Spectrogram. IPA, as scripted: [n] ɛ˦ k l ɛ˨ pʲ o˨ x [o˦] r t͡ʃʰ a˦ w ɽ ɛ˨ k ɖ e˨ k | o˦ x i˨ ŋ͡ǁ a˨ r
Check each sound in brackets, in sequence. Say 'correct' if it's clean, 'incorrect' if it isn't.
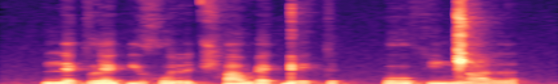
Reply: correct, correct

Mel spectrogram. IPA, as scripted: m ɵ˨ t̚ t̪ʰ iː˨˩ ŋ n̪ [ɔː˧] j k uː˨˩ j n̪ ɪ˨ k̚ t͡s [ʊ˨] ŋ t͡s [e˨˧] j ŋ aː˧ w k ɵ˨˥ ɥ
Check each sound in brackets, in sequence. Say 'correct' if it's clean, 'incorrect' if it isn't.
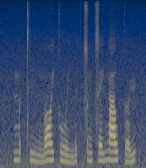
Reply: correct, correct, correct

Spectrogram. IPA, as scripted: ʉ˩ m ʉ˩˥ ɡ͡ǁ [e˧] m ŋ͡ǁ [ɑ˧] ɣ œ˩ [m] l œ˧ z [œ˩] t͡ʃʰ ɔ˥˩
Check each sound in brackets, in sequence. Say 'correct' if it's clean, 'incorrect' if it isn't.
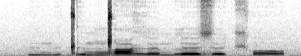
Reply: incorrect: ø˧, correct, correct, correct

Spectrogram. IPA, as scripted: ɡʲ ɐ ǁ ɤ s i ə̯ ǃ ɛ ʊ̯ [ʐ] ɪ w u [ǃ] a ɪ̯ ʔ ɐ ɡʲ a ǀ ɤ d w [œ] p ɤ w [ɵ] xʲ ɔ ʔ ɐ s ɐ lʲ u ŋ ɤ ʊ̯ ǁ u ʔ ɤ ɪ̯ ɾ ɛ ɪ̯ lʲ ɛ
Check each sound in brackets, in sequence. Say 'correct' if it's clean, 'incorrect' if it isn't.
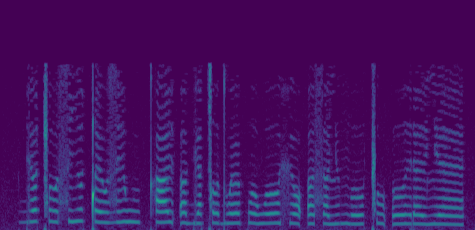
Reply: incorrect: z, incorrect: kʰ, correct, incorrect: ɤ

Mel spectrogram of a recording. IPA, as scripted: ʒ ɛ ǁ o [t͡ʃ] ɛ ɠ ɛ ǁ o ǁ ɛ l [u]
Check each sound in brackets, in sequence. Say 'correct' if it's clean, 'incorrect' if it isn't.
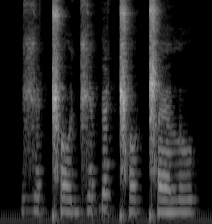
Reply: incorrect: d͡ʒ, correct

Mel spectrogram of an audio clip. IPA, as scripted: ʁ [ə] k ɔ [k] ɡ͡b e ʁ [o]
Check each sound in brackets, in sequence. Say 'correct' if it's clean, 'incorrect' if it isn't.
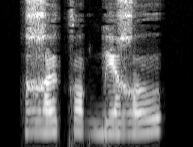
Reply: correct, incorrect: none, correct

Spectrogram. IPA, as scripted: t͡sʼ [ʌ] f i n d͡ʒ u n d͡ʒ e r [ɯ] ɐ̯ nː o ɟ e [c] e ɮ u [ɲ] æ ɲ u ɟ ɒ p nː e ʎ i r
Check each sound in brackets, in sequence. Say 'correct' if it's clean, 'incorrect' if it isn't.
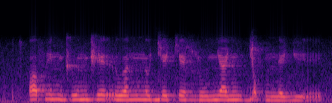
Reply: incorrect: ɒ, incorrect: u, correct, correct

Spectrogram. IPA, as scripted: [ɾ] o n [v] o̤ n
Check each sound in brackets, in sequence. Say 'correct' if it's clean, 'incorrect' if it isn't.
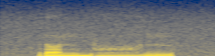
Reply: correct, incorrect: b

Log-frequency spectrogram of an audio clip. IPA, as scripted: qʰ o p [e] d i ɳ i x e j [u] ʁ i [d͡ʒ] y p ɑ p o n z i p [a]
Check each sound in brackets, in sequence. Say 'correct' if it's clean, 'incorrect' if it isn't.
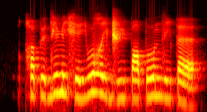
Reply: incorrect: ø, correct, correct, incorrect: æ

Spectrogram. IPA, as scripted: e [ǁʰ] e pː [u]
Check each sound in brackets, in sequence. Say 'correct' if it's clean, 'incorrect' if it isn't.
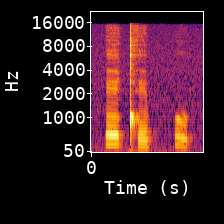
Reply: incorrect: ǃʰ, correct

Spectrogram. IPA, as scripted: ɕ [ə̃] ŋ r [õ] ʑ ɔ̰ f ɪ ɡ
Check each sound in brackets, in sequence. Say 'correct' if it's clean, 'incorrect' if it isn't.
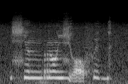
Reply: correct, incorrect: ɔ̃

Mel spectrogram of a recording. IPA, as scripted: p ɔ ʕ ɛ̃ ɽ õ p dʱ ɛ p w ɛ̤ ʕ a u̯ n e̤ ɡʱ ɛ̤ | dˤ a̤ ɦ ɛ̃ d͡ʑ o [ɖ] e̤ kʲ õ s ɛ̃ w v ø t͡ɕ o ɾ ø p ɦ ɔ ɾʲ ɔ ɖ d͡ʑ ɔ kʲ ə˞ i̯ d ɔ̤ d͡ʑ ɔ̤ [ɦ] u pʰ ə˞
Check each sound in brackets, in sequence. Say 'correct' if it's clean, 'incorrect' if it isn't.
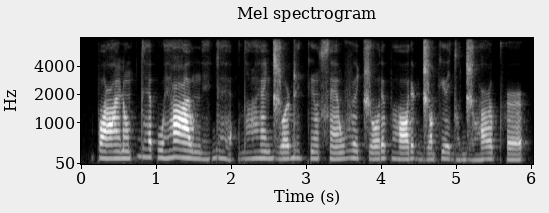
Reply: correct, incorrect: ʕ

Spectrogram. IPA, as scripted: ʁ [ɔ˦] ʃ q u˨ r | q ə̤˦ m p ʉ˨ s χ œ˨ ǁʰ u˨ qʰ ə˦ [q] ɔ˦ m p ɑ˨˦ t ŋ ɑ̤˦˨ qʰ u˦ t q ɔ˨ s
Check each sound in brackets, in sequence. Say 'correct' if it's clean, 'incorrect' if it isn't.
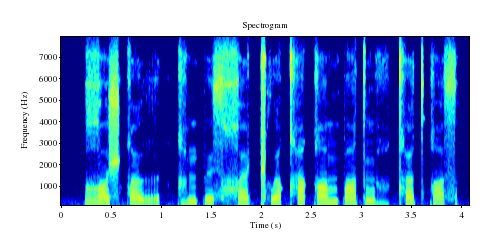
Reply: incorrect: ɔ˨˦, correct

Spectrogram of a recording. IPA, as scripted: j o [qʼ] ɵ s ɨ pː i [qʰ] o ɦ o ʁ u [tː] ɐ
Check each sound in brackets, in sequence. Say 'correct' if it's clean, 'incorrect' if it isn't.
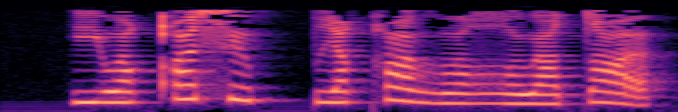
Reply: correct, correct, incorrect: tˤ

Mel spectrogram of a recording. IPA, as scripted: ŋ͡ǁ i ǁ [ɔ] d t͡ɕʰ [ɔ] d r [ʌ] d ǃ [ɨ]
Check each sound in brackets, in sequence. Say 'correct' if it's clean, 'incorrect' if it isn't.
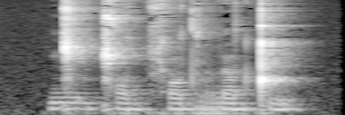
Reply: correct, correct, correct, incorrect: i

